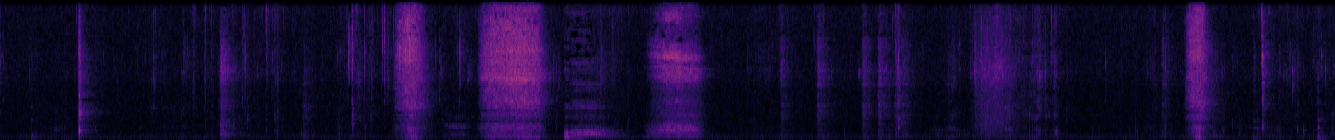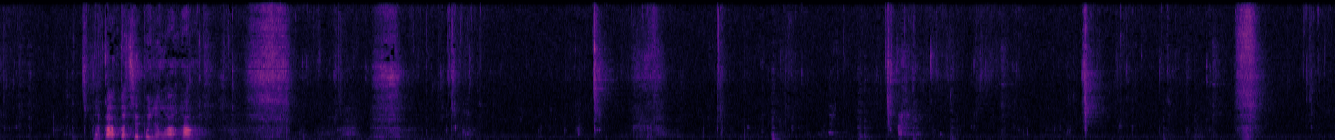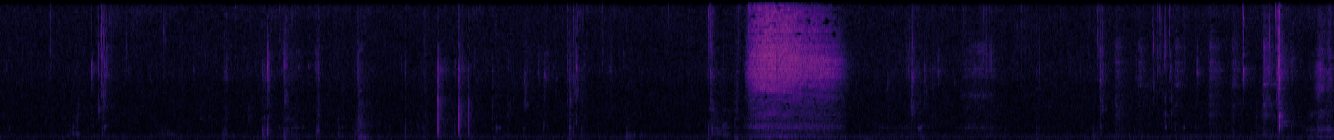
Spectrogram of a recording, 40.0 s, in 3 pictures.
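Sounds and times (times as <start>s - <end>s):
chewing clicks and lip smacks: 0.8s - 3.9s, 17.7s - 19.5s, 20.4s - 25.6s, 27.4s - 27.9s, 37.6s - 39.7s.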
